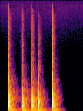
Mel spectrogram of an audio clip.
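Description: Five firm knocks on a wooden front door, resonant, in an uneven pattern: two spaced raps, a quick pair, then a final knock after a short pause, with no voices; a visiting uncle knocking as he arrives.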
